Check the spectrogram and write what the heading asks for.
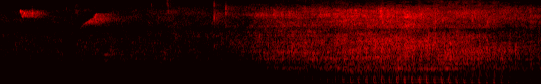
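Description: A motor vehicle's engine passing at a distance, swelling to a peak and fading over about two seconds in the second half, over faint bird chirps.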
